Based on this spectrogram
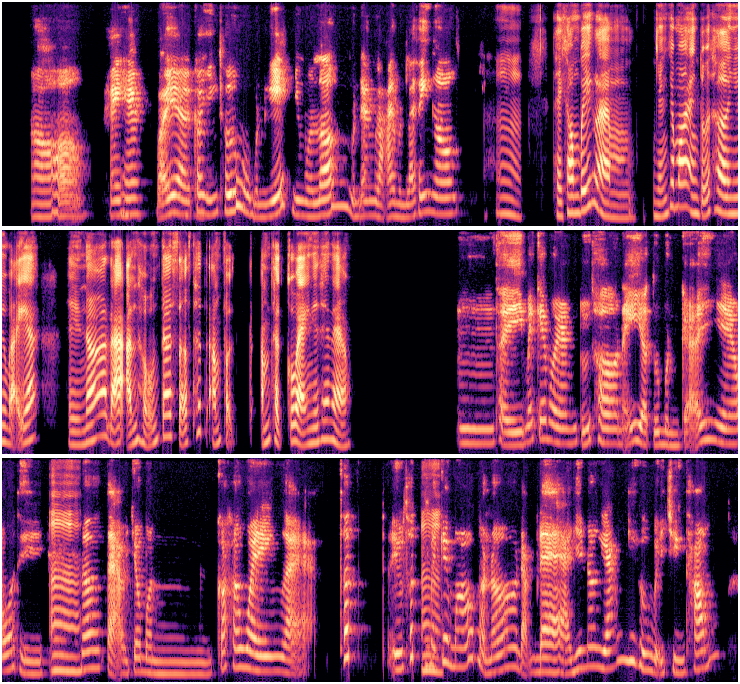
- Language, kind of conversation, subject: Vietnamese, unstructured, Món ăn nào gắn liền với ký ức tuổi thơ của bạn?
- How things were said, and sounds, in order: other background noise; tapping; "thực" said as "phực"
